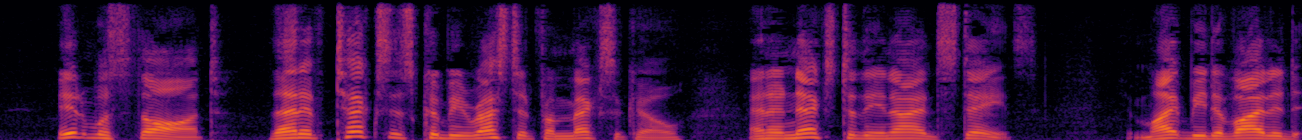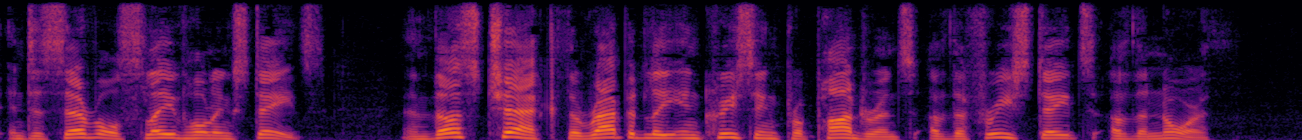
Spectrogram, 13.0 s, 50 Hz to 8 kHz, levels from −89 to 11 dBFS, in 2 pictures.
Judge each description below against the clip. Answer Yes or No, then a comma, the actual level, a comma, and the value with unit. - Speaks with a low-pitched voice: No, medium, 175 Hz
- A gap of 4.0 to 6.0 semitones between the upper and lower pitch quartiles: Yes, average, 4.5 semitones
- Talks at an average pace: Yes, average, 180 wpm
